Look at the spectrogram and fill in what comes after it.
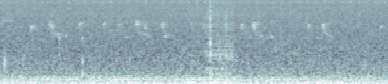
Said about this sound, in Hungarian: Nem tudom, de sok madár hang van, hallod?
